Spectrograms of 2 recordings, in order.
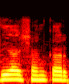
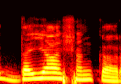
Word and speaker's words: دیا شنکر: نیز دیا شنکر کا درست تلفظ بتائیے۔ تو یہ درست تلفظ ہے دیا شنکر۔ اکثر لوگ اس کو دیا شنکر پڑھتے ہیں، جبکہ درست تلفظ ہے دیا شنکر نسیم۔ دیا شنکر نسیم کی مثنوی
